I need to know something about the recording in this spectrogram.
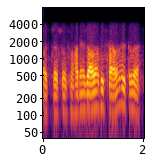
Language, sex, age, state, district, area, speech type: Dogri, male, 30-45, Jammu and Kashmir, Reasi, rural, conversation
